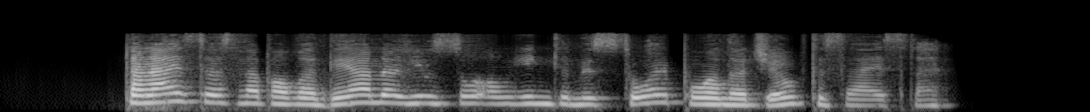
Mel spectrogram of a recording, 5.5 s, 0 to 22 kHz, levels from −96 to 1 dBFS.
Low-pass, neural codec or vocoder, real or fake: 7.2 kHz; codec, 16 kHz, 0.5 kbps, X-Codec, HuBERT features, trained on general audio; fake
